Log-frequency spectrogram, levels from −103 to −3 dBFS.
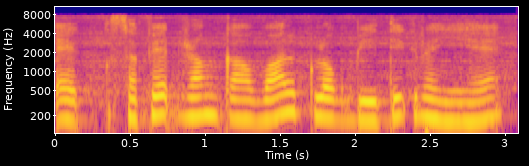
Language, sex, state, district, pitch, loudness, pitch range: Hindi, female, Arunachal Pradesh, Lower Dibang Valley, 185 Hz, -16 LUFS, 175-200 Hz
